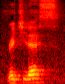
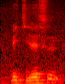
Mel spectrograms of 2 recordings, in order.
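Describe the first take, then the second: First: It is spoken with an Irish accent. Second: It is spoken with a Japanese accent. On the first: The speaker calls it wrong. "I could butcher Japanese by saying it in an Irish accent" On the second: The speaker calls it right. "if I wanted to improve my understandability to a Japanese speaker"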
